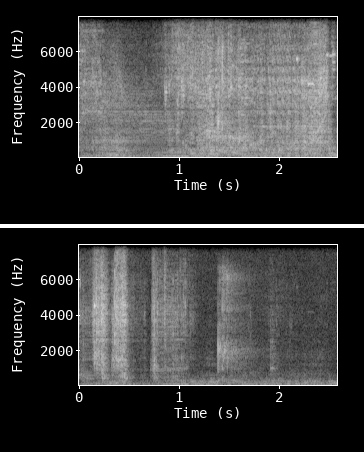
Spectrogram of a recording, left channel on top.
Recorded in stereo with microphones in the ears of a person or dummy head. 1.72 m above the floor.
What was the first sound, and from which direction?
A finger snap, 35° left (ahead or behind).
